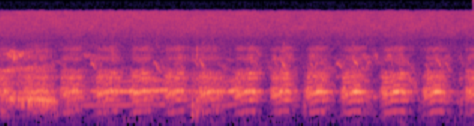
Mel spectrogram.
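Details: Mother hen with chicks, blue-coloured, kept as backyard poultry; rapid repeated clucks about four per second, with thin high chick peeps mixed in throughout.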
